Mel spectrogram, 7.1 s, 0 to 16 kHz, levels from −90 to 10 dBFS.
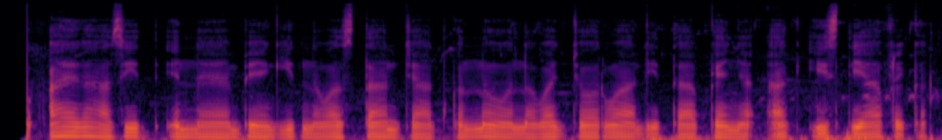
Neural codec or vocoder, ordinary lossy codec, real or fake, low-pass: none; none; real; 14.4 kHz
